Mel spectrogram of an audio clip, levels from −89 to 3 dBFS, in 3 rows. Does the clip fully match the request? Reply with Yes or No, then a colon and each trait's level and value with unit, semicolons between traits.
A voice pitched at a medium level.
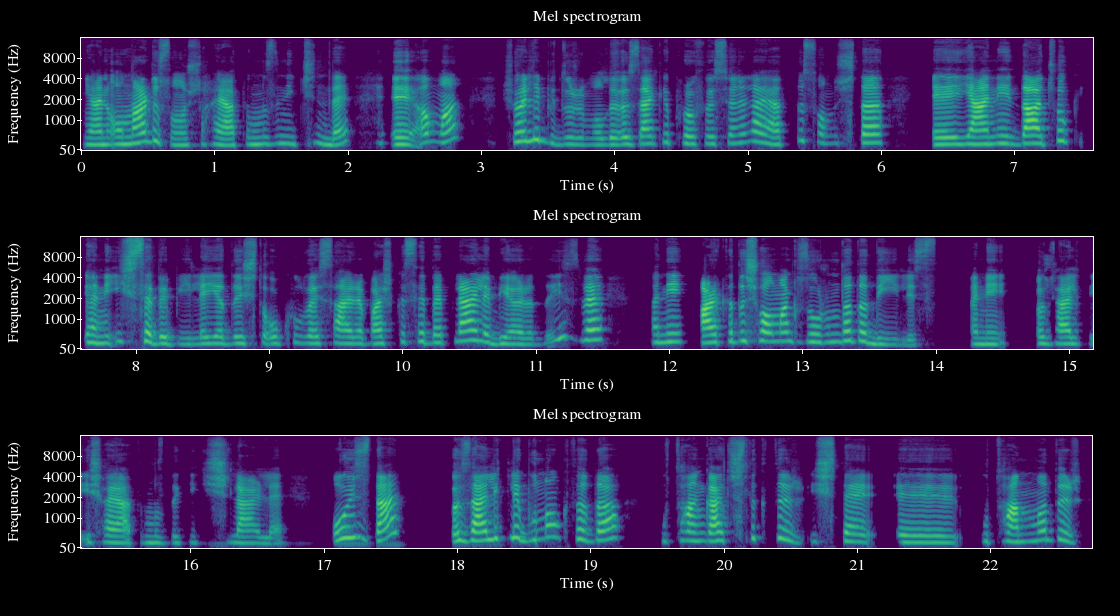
No: high, 240 Hz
